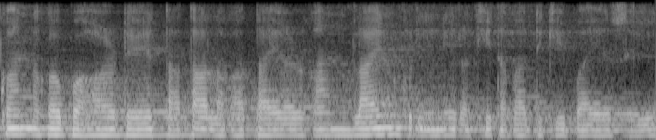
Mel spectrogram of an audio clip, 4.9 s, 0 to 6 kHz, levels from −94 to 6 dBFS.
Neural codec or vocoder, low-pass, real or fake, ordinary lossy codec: none; 5.4 kHz; real; none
